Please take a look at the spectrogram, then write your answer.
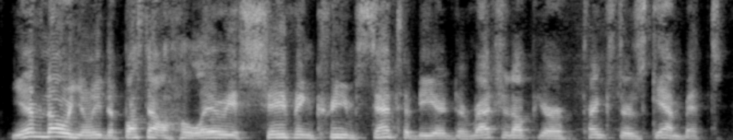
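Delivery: usual speaking voice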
